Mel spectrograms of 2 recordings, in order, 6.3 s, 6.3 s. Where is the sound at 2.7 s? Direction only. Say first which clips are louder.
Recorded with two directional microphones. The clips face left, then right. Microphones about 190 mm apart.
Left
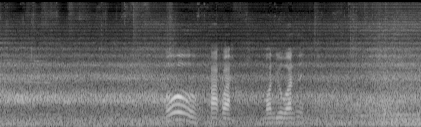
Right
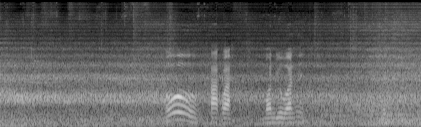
Even; 5° right (ahead or behind).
